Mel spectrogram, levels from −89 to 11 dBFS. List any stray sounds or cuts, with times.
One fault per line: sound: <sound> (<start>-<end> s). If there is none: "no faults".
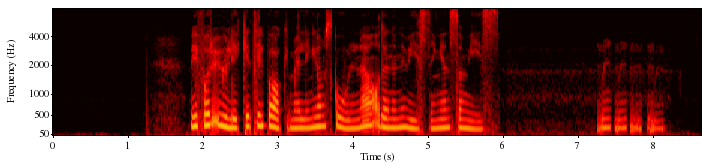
sound: laugh (7.3-8.1 s)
